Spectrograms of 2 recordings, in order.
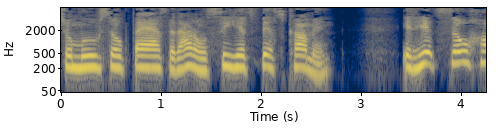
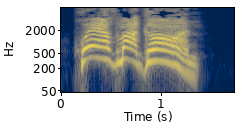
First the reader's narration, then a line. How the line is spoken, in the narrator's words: he starts hollering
